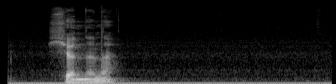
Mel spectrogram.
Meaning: definite plural of kjønn
- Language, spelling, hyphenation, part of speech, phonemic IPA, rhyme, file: Norwegian Bokmål, kjønnene, kjønn‧en‧e, noun, /çœnːənə/, -ənə, Nb-kjønnene.ogg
